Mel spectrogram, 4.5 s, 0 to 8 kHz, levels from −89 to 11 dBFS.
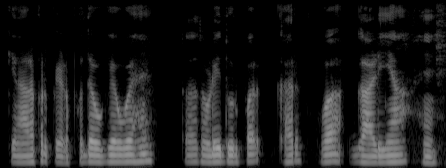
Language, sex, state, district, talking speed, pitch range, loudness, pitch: Hindi, male, Chhattisgarh, Bastar, 190 wpm, 115-125 Hz, -36 LUFS, 120 Hz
